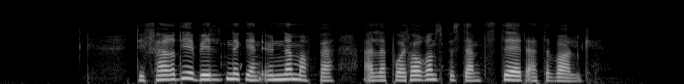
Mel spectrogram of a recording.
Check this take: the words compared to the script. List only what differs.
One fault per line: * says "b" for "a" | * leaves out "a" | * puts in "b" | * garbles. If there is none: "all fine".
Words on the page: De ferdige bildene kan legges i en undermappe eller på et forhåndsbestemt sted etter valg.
* leaves out "kan legges"
* leaves out "et"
